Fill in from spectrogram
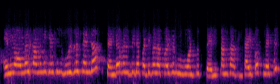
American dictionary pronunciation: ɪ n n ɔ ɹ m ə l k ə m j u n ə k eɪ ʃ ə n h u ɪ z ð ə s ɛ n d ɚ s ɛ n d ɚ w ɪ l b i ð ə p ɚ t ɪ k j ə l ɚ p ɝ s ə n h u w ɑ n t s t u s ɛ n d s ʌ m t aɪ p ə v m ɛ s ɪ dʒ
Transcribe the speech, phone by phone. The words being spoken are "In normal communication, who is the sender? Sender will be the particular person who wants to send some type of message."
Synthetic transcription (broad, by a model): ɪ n n ɔ ɹ m ə l k ə m j u n ə k eɪ ʃ ə n h u ɪ z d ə s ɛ n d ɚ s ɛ n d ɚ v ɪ l b i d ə p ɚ t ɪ k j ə l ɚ p ɝ s ə n h u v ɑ n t t u s ɛ n d s ʌ m t aɪ p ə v m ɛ s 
